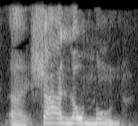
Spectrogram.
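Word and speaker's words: Shalomun (שלמה): It's actually pronounced Shalomun. Shalomun is how you would pronounce it in Hebrew.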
